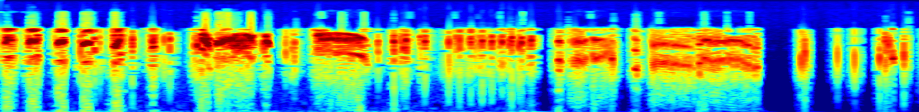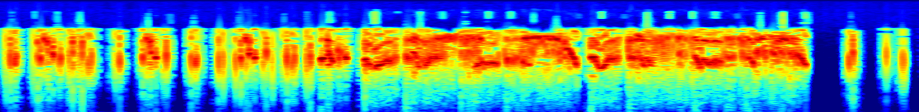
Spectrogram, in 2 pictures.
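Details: Lure recording of swiftlets used by swiftlet farmers to draw birds in: continuous shrill, chattering twitters with rapid clicking throughout, then a near-silent pause just before the end.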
